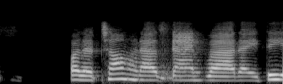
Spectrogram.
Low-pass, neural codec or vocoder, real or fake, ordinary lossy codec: none; codec, 16 kHz, 0.5 kbps, X-Codec, HuBERT features, trained on balanced general audio; fake; none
